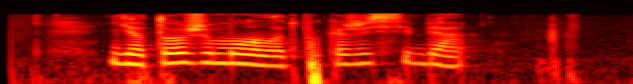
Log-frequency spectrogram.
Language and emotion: Russian, positive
